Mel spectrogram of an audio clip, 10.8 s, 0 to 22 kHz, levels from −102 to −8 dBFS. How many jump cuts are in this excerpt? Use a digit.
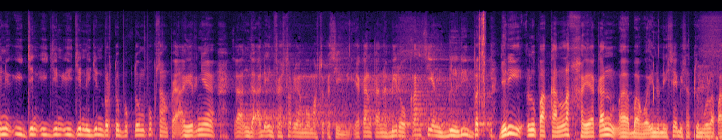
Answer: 1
